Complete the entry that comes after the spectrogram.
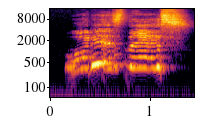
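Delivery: very high, slow frightened cry; drawn-out dread; terrified slowed wail; slow-motion fear. Acted. Barry terrified, ball approaching.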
